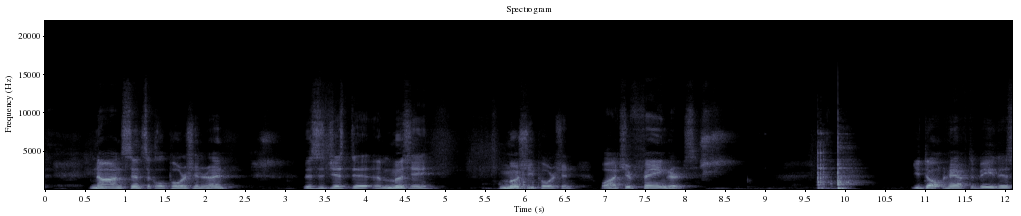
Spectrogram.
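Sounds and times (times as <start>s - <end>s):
cleaver knocking on wooden board: 9.7s - 10.2s.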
